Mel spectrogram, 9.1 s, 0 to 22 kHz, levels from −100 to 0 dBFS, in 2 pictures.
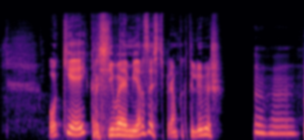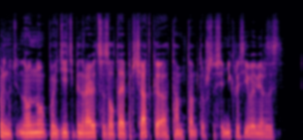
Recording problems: none

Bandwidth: 14.5 kHz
